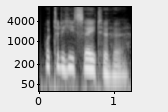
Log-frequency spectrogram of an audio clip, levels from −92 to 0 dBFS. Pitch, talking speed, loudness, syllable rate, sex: 125 Hz, 295 wpm, -16 LUFS, 5.6 syllables/s, male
